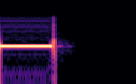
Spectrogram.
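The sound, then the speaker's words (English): A voicemail recording beep on a phone line: one steady, pure, mid-pitched tone lasting about a third of a second that cuts off abruptly with a faint click, followed by silence. “Reply with a message. Please record your message. Record after the tone. Hit any key when you're done.”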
